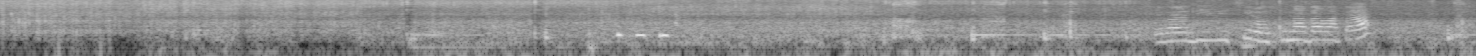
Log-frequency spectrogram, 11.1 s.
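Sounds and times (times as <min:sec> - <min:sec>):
onion paste sizzling in oil: 0:00.0 - 0:11.0.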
